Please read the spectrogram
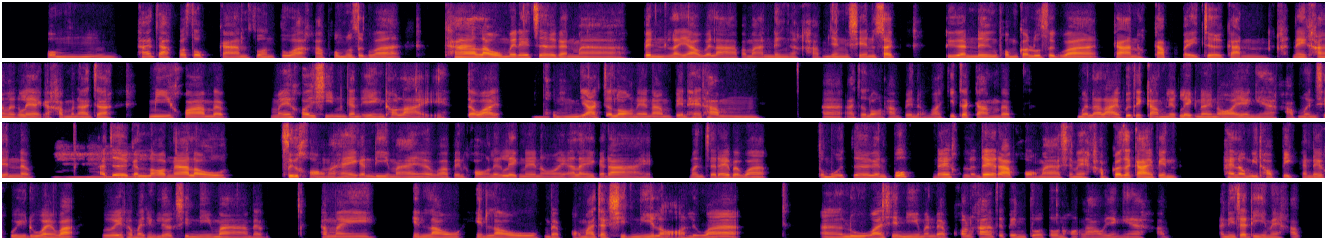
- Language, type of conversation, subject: Thai, advice, ทำอย่างไรให้รักษาและสร้างมิตรภาพให้ยืนยาวและแน่นแฟ้นขึ้น?
- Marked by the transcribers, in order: tapping; in English: "Topic"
